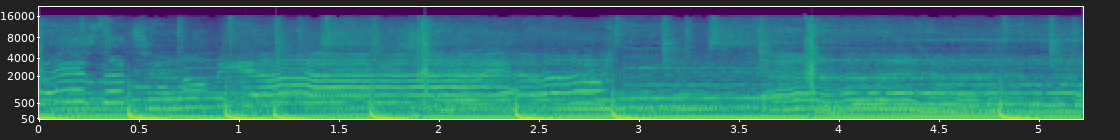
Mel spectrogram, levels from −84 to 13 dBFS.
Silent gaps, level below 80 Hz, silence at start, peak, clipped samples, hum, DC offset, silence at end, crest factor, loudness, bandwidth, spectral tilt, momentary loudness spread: none; -10 dBFS; 0 s; 0 dBFS; under 0.1%; none; under 0.1%; 0 s; 8 dB; -11 LUFS; 16.5 kHz; -5 dB/octave; 2 LU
